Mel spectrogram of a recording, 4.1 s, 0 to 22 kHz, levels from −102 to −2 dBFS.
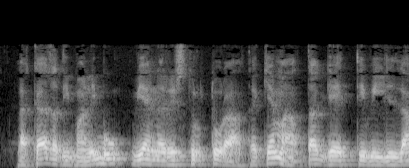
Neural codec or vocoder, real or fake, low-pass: none; real; 7.2 kHz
